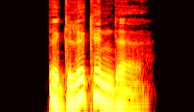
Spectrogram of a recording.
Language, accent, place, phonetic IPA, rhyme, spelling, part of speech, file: German, Germany, Berlin, [bəˈɡlʏkn̩də], -ʏkn̩də, beglückende, adjective, De-beglückende.ogg
- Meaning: inflection of beglückend: 1. strong/mixed nominative/accusative feminine singular 2. strong nominative/accusative plural 3. weak nominative all-gender singular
